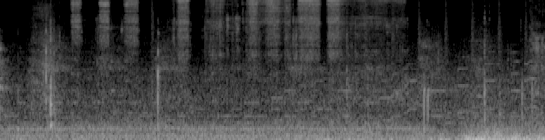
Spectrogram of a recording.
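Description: Aerosol can of penetrating oil spraying in a run of short hisses, then one longer spray, onto a rusted, seized exhaust clamp bolt to loosen it.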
